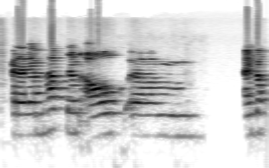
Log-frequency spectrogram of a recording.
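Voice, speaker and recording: This is a woman speaking. Her tone is bright and sharp. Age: 30s. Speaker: actress, singer and coach. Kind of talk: casual chat.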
